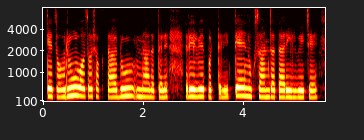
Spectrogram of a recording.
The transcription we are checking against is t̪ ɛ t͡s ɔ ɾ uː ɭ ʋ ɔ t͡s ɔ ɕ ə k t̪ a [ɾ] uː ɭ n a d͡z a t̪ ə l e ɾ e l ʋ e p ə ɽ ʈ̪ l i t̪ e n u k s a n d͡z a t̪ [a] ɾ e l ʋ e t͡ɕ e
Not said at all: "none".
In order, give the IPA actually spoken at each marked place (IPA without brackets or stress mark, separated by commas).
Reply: ɾ, a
